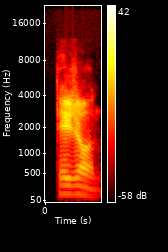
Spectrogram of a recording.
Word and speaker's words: Tajon: Tejan. Tajon.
